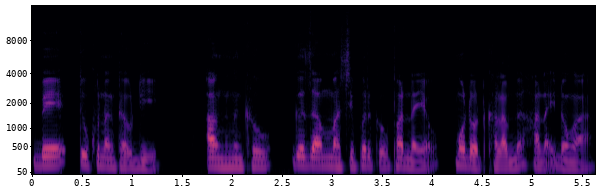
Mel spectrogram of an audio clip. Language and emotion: Bodo, sad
